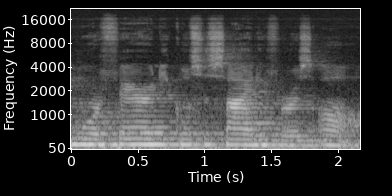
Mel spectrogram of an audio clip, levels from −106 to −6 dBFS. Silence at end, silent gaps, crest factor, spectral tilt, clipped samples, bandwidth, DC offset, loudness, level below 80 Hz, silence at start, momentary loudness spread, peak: 0 s; none; 14 dB; -6 dB/octave; under 0.1%; 17.5 kHz; under 0.1%; -32 LUFS; -46 dBFS; 0 s; 6 LU; -18 dBFS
